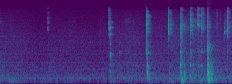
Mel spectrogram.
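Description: Typing on a computer keyboard: quiet at first, then a run of uneven keystrokes starting about two seconds in.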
